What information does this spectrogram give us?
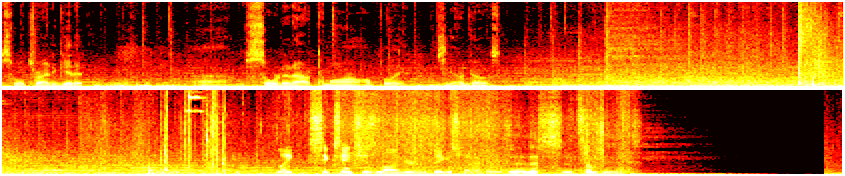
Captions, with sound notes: We'll try to get it sorted out tomorrow hopefully. See how it goes. (suspenseful music) (gun firing) (gun bolt racking) - Like six inches longer than the biggest one I've ever seen. - It's something nice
